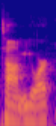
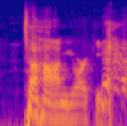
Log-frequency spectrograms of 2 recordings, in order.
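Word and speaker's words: Thom Yorke: Because Taylor used to, among other things, poke fun at Tom York by pronouncing his name, wait for it, Taham Yorkie.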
